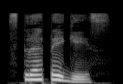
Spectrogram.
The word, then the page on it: strategis: Indonesian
